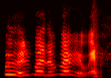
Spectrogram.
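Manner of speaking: high, laughing exclamation; laughing curse. Real, not acted. Amazed at his mother's patience, laughing curse. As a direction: blurt it out through laughter.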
